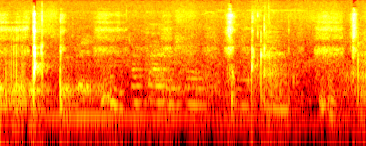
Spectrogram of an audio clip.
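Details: Infant hiccuping with eyes open: small, sharp hiccups against soft adult talk and baby sounds.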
